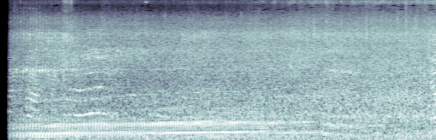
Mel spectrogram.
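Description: Diesel engine of a John Deere CP-series motor grader driving past, a steady drone whose pitch sinks slightly and fades about three seconds in.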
